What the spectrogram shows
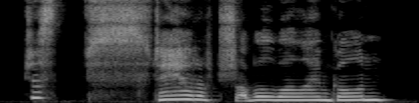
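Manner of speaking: tired, sighing delivery. A master answers his teasing Padawan while heading to the door, tired sigh. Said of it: "Obi-Wan says with a tired sigh".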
